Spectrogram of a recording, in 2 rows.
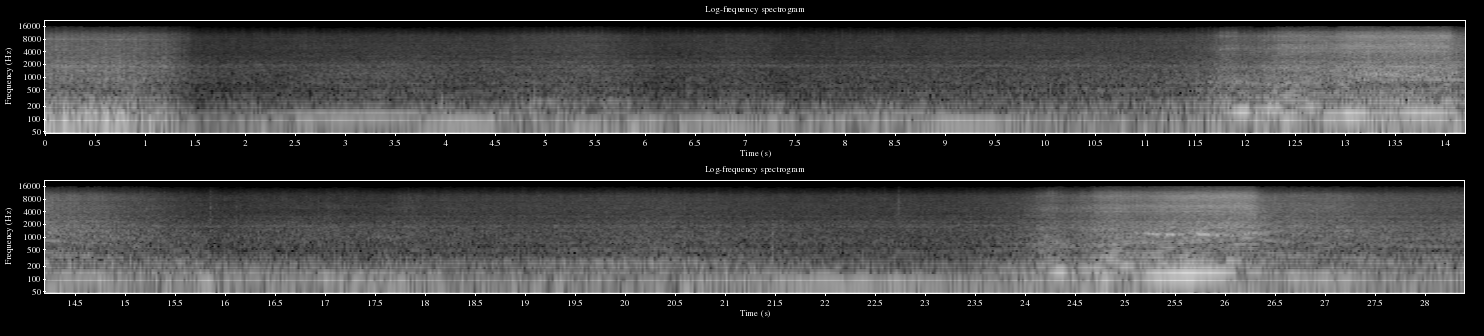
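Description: BMW E30's M42 1.8-litre four-cylinder engine under hard throttle, easing off about a second and a half in and then running low. It is revved hard twice, about twelve seconds apart, the pitch rising then falling each time, as the car is pushed into drift attempts.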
